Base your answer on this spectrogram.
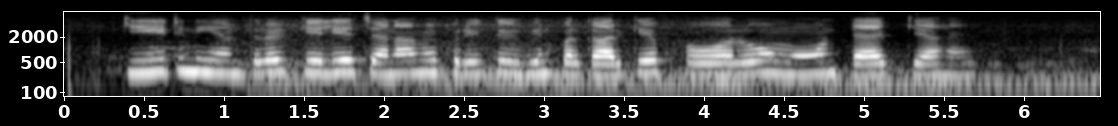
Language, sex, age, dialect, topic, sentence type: Hindi, male, 31-35, Awadhi Bundeli, agriculture, question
